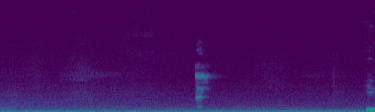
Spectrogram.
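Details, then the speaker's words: One sharp, brief hiccup-like catch from a streamer over a steady low truck-engine hum during a driving game stream; hiccups. "got hiccups? Yeah. It sounds like it."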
